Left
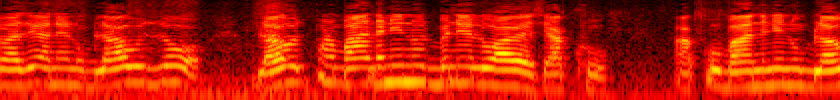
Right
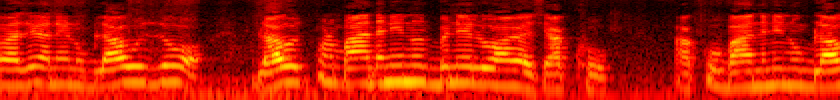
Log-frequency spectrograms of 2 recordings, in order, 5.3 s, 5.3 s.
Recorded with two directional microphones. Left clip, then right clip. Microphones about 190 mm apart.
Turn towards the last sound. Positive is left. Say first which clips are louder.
# left 2 dB
turn(degrees=-35)  # may be behind; listen again after turning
